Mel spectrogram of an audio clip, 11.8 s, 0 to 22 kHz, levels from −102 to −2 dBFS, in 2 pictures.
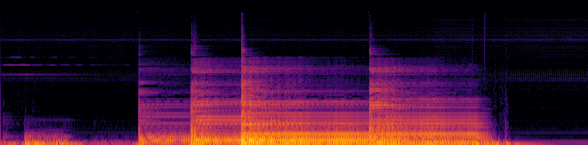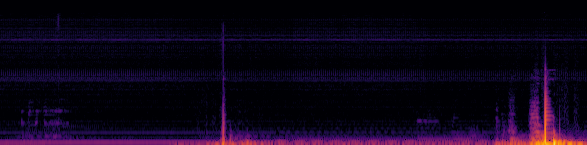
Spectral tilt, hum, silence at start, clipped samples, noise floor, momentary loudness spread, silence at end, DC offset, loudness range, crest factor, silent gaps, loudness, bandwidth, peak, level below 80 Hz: -9.5 dB/octave; none; 0.05 s; under 0.1%; -71 dBFS; 23 LU; 0.05 s; under 0.1%; 14 LU; 24 dB; none; -30 LUFS; 6.2 kHz; -6 dBFS; -34 dBFS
